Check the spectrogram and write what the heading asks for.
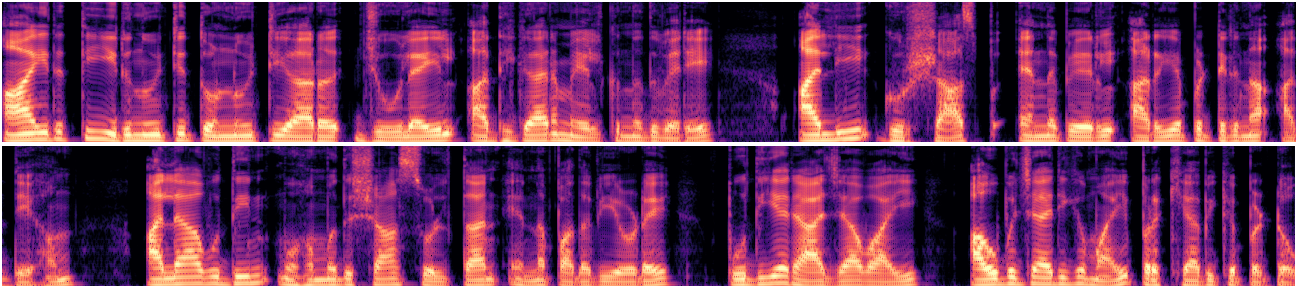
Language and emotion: Malayalam, neutral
